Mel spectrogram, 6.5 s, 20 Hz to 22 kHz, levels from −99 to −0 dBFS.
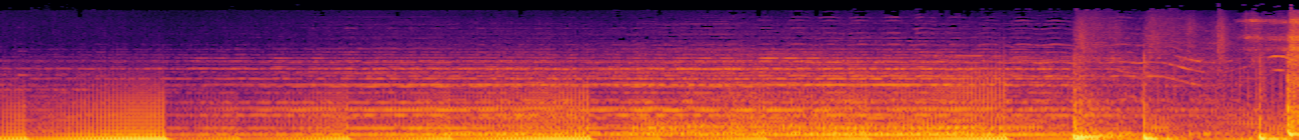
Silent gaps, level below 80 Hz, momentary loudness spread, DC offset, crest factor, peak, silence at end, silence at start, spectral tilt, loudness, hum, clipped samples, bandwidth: none; -20 dBFS; 8 LU; under 0.1%; 16 dB; -2 dBFS; 0 s; 0 s; -6 dB/octave; -19 LUFS; 50 Hz at -35 dBFS; under 0.1%; 13 kHz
